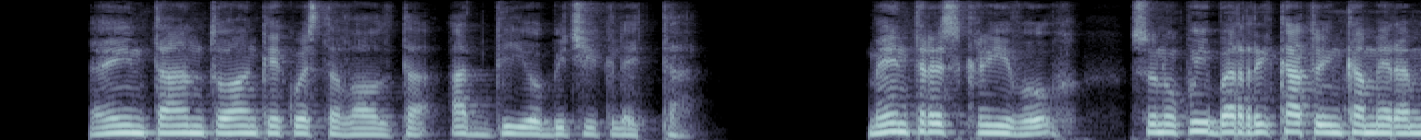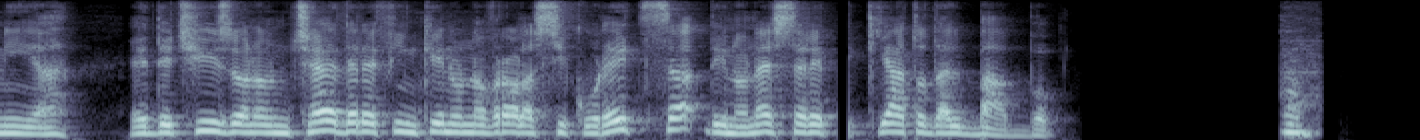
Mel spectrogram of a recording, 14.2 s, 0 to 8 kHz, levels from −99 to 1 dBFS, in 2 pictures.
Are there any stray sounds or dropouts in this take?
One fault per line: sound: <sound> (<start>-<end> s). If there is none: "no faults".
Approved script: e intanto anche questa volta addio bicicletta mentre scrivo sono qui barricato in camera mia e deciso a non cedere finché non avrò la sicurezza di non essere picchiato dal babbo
sound: dropout (11.3-11.3 s)
sound: sneeze (13.5-13.7 s)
